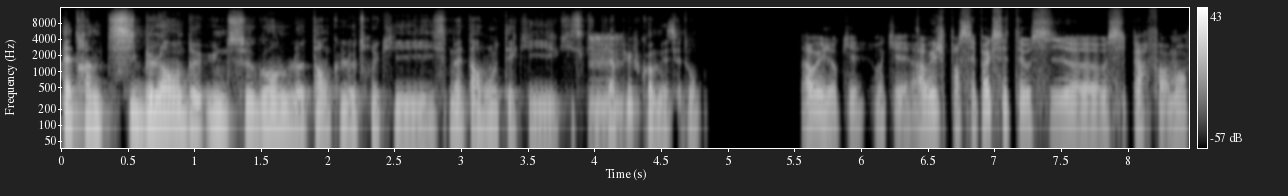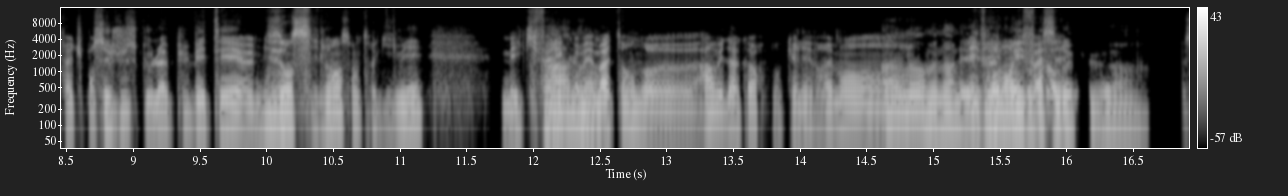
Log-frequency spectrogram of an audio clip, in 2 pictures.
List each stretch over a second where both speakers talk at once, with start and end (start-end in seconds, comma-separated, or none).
14.6-16.0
